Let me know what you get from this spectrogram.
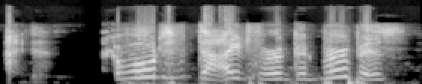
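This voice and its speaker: A narrator voicing a terrified, tortured young pony mare who pleads in a pained, halting, sobbing way in a horror story reading. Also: high voice, pushed and bright, no echo, voice pushed up. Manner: pained, frantic, halting sobs.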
